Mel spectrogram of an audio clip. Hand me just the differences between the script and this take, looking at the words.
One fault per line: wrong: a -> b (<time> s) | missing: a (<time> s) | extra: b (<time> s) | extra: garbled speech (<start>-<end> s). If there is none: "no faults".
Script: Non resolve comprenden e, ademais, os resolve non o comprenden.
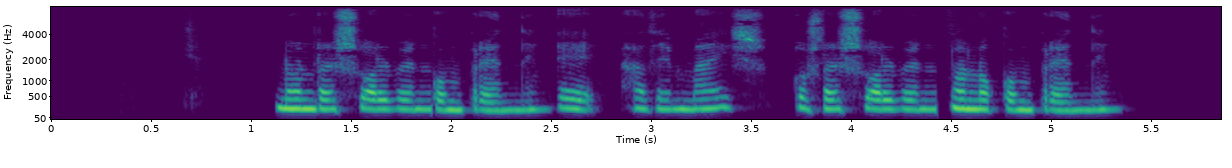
no faults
